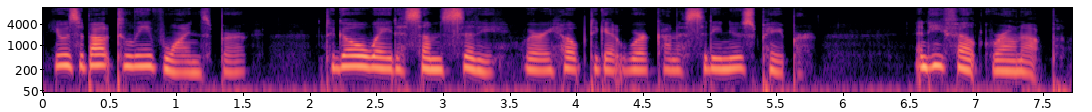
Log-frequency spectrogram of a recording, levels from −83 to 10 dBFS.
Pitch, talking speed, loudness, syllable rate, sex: 210 Hz, 210 wpm, -19 LUFS, 6.1 syllables/s, female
